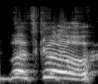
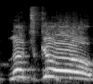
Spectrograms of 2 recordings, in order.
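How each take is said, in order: First: Loud, higher "Let's go!" from the army; mock army shout. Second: Loud, higher mocking "Let's go!"; mock shout. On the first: Mocking the movie army's battle cry with a shout. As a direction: yell "Let's go!" like a whole army in mockery. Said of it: "the army wanted". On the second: Mocking an actor's modern battle cry with a loud shout. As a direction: bark "Let's go!" like a dumb movie soldier.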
